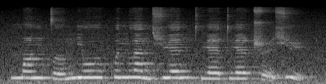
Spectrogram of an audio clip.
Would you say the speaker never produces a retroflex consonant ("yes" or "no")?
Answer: no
